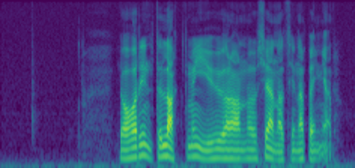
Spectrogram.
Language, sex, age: Swedish, male, 23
